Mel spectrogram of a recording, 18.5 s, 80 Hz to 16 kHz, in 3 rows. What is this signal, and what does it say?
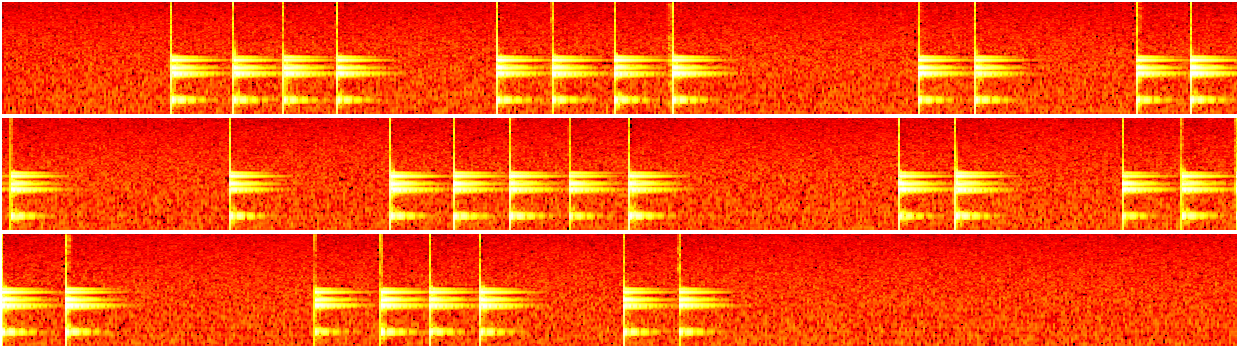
Tap code, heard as taps on a metal pipe, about 4 knocks a second. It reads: THEIR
